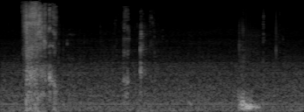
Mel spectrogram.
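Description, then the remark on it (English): Someone chewing gum: a crackly, sharp bite sound at the start, a few faint moist clicks, then a soft, low squishy smack, with no talking. “You want a piece of bright gum?”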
